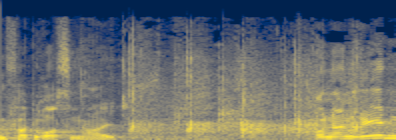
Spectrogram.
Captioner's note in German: Beifall DIE LINKE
